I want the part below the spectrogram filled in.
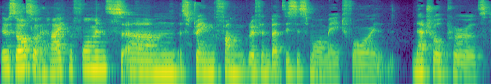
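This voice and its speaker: Speaking very slowly with a German accent, a woman uses a very deep, low pitch and fairly even intonation. Her loudness swings widely. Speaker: craft instructor. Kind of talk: tutorial. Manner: casual, with fillers and hesitations.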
